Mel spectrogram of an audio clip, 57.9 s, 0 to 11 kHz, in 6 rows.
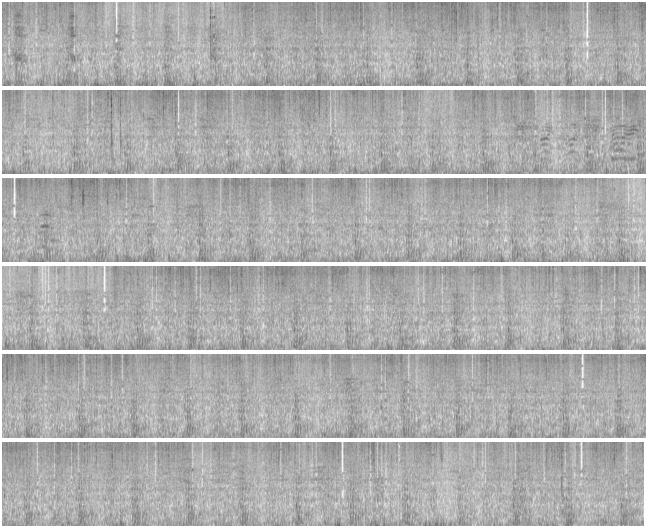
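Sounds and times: aircraft running noise: 0:00.0 - 0:57.9
wind buffeting microphone: 0:00.0 - 0:57.9.

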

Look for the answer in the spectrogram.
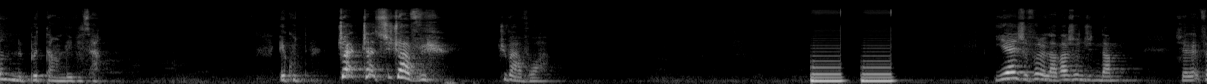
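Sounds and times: low buzzy electronic beeps: 0:08.1 - 0:09.0.

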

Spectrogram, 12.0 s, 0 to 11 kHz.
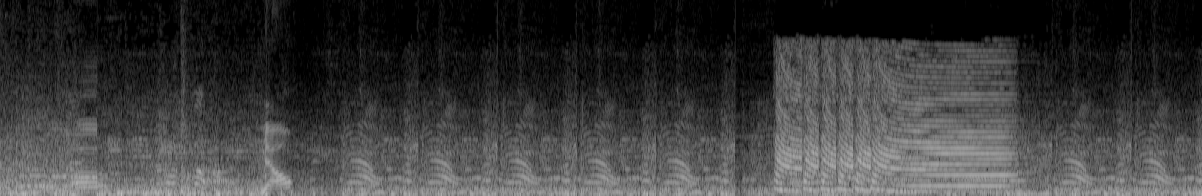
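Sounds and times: background music: 0:00.0 - 0:12.0
loud air horn sound effect: 0:07.7 - 0:10.4.

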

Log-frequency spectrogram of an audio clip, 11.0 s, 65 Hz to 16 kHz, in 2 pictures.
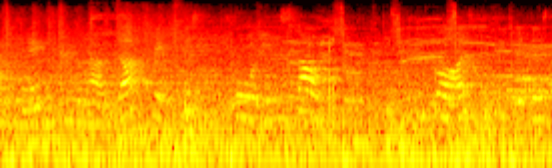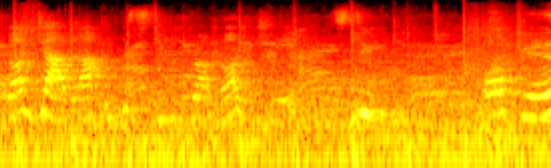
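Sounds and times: children speaking: 0:00.0 - 0:11.0.

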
